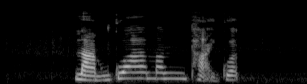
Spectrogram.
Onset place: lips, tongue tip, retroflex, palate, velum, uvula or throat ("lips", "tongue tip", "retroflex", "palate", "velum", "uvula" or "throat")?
tongue tip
